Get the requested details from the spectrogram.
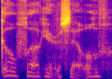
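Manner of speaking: very sickly voice. Suggesting how to tell people at work off, demonstrating it: really sickly voice. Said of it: "Do it in like a really sickly voice".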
